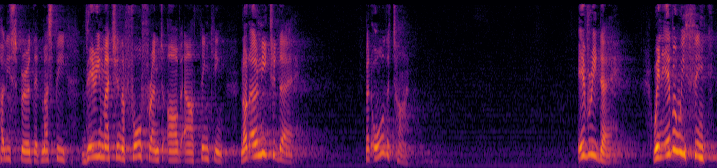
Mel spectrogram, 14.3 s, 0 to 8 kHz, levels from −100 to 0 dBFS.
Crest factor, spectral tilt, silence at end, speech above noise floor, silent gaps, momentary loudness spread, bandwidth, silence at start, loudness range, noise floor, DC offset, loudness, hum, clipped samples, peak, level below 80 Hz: 22 dB; -5 dB/octave; 0 s; 42 dB; none; 17 LU; 7.6 kHz; 0 s; 11 LU; -76 dBFS; under 0.1%; -34 LUFS; none; under 0.1%; -14 dBFS; -80 dBFS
